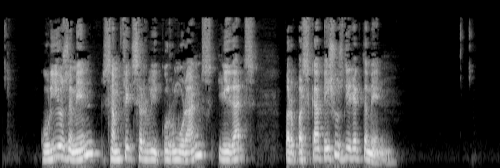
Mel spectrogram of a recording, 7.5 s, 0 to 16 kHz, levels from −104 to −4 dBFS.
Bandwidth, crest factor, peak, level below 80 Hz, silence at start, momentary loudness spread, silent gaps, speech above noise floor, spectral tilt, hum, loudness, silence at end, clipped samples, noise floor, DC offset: 11.5 kHz; 22 dB; -2 dBFS; -60 dBFS; 0.65 s; 7 LU; none; over 69 dB; -5 dB/octave; none; -22 LUFS; 1.6 s; under 0.1%; under -90 dBFS; under 0.1%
